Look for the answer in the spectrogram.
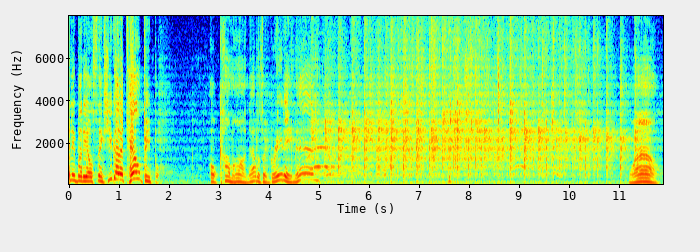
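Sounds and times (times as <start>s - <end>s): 
speech: 0.0s - 2.0s, 2.8s - 5.3s, 7.6s - 7.8s, 11.2s - 11.8s
audience clapping: 4.4s - 11.4s.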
